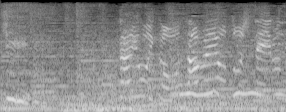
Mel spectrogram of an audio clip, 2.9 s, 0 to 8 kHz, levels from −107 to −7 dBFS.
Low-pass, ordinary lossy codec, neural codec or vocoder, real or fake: 7.2 kHz; AAC, 32 kbps; none; real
